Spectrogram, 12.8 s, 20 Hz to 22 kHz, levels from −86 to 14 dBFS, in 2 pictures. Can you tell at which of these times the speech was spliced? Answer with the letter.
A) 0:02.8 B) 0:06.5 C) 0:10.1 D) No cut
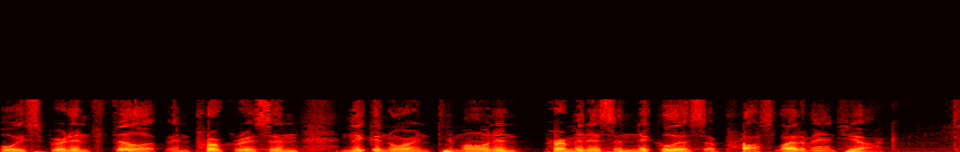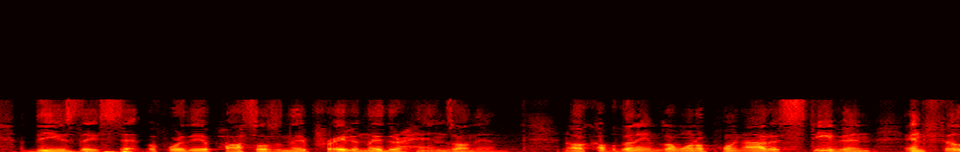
B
